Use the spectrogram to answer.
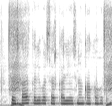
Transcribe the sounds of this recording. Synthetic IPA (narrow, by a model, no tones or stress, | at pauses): pɾoːd͡ʒkaːɾkəɾebəɾsəɾkaːɾijoːd͡ʒnakaːkaɦoːt̪ɛ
